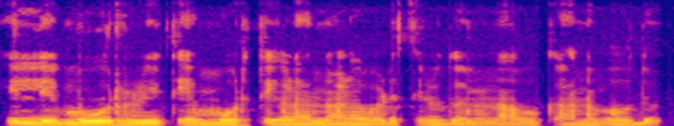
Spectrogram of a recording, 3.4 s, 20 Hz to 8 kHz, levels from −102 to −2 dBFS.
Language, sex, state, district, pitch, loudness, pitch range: Kannada, male, Karnataka, Koppal, 105 Hz, -16 LUFS, 105-115 Hz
